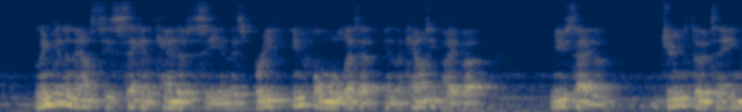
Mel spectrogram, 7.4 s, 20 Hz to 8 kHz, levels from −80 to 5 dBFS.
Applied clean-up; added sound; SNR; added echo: none; none; none; reverberation time 0.6 s.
